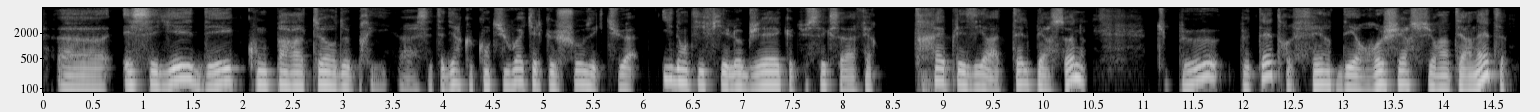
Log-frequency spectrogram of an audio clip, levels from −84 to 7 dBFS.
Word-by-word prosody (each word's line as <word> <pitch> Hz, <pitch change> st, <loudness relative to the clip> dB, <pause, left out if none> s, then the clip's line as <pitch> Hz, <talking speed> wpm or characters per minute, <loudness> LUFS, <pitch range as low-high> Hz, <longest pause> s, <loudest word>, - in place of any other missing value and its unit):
heu, 100 Hz, -2 st, -2 dB, 0.2 s
essayer 125 Hz, +7 st, +5 dB
des 130 Hz, +6 st, +1 dB
comparateurs 120 Hz, -1 st, +1 dB
de 115 Hz, +1 st, 0 dB
prix. 105 Hz, +1 st, -13 dB
Heu, 105 Hz, -, -15 dB
c'est-à-dire 105 Hz, +7 st, -4 dB
que 110 Hz, -, -9 dB
quand 120 Hz, +2 st, -3 dB
tu 125 Hz, 0 st, -4 dB
vois 145 Hz, +3 st, 0 dB
quelque 125 Hz, -3 st, -3 dB
chose 120 Hz, +2 st, -1 dB
et 105 Hz, -, -2 dB
que -, -, -22 dB
tu 110 Hz, -, -3 dB
as -, -, -7 dB, 0.3 s
identifié 130 Hz, -6 st, +1 dB
l'objet, 115 Hz, +3 st, +3 dB
que 120 Hz, -, -7 dB
tu 115 Hz, -, -16 dB
sais 120 Hz, -, -1 dB
que 120 Hz, -, -4 dB
ça 90 Hz, -, -4 dB
va 90 Hz, 0 st, -4 dB
faire 105 Hz, +3 st, -7 dB, 0.4 s
très 150 Hz, -1 st, 0 dB
plaisir 110 Hz, -5 st, 0 dB
à 85 Hz, -2 st, -4 dB
telle 130 Hz, +10 st, -3 dB
personne. 130 Hz, -, +1 dB, 0.7 s
Tu -, -, -10 dB
peux 180 Hz, +10 st, +1 dB
peut-être 180 Hz, -, -2 dB
faire 125 Hz, 0 st, 0 dB
des 105 Hz, -2 st, +1 dB
recherches 120 Hz, +6 st, +1 dB
sur 110 Hz, -3 st, -1 dB
internet 105 Hz, -, +2 dB
120 Hz, 165 wpm, -23 LUFS, 105-130 Hz, 0.7 s, essayer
